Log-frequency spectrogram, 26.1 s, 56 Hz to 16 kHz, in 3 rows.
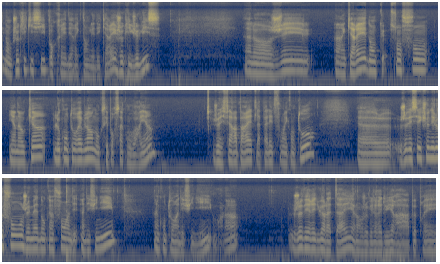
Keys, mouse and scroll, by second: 0.6 click, 1.4 click, 1.5 middle click, 2.4-3.8 ctrl+drag, 13.5 click, 18.9 click, 19.8 click, 20.6 click, 22.9 click, 24.6 click, 25.0 ctrl+click, 25.2 ctrl+a.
